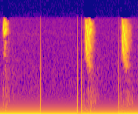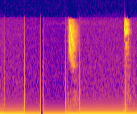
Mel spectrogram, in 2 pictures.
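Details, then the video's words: A female double-collared seedeater gives calls used to excite and stimulate males: five thin, high chips at uneven intervals over about five seconds, with faint low clicks in between. "CANTO PARA ESQUENTAR COLEIRO,piado para FOGUEAR coleiro,MELHOR PIADO DE FÊMEA-FEMEA PIADEIRA"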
